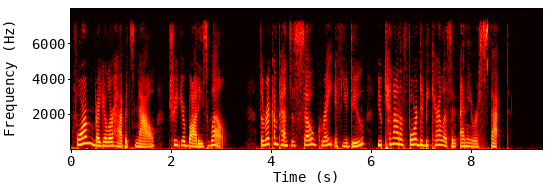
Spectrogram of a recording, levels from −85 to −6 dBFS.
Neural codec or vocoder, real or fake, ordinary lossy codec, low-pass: none; real; AAC, 48 kbps; 7.2 kHz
